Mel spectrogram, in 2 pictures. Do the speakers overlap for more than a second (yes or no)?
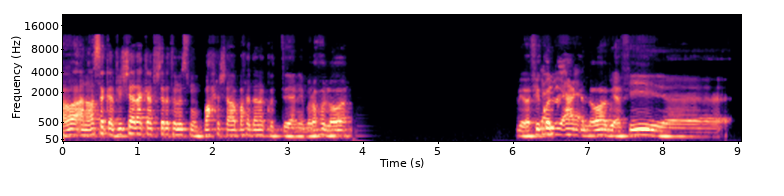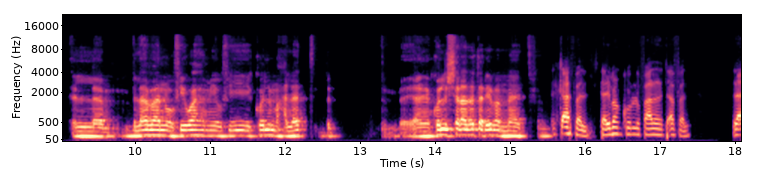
no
